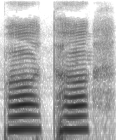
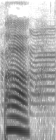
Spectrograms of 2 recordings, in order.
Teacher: Tionghoa mempunyai bunyi seperti p, th, seperti mengucapkan pa sambil menghembuskan napas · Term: hembusan nafas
